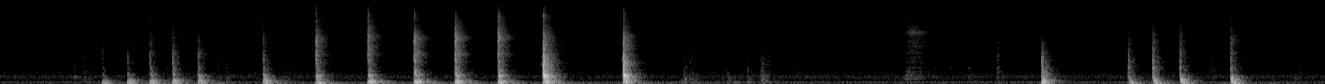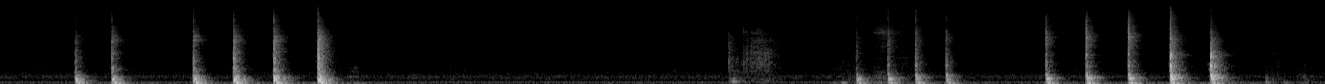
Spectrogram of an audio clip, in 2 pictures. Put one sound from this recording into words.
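A hammer taps repeatedly on wooden boards in bursts.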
